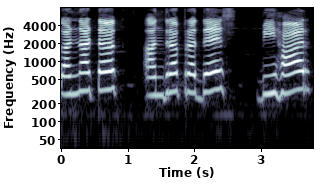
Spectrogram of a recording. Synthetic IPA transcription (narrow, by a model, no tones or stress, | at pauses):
kəɾnaʈək̚ | and̪ʱɾəpɾəd̪eɕ | biɦaɾ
